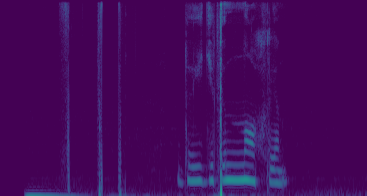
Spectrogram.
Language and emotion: Russian, angry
